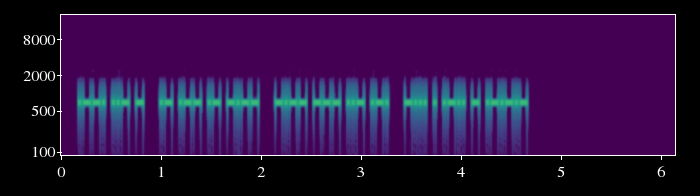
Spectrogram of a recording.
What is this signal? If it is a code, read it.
Morse code, heard as a keyed tone, about 50 wpm, 700 Hz. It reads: PUT AWAY YOUR BELT.
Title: Sentences from Top 1400 Words 50wpm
